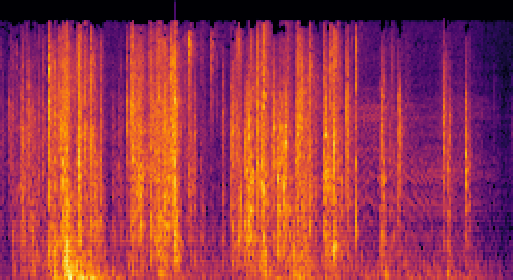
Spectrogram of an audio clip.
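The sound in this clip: A door being opened, with a busy run of clattering knocks and rattles that come in uneven bursts and then ease into a few lighter taps.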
